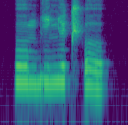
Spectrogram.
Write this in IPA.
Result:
o m b i ɲ ø t͡ʃʼ o

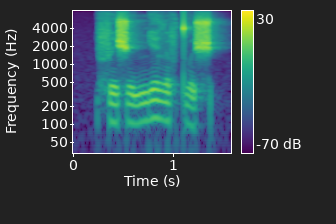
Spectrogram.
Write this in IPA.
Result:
f e ʃ ø ɲ e l œ f tʷ œ ʃ

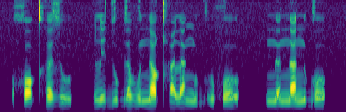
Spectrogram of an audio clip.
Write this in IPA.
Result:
x ɔ kʰ ə z u | l i d u ɡ ɜ v u n ɜ qʰ i l a ŋ u ɡʱ u f o | n ə n a n u ɡ o

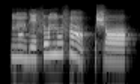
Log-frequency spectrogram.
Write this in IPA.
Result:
n ũ˧ d e˧ s o˦ n u˦ s ɔ̃˦˨ | ʃ ɔ˧

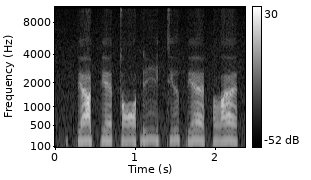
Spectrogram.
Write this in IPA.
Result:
pʲ a˧˥˧ pʲ ɛ˦˥ t ɔ˧˥˧ ɗ i˧˥˧ tʲ ɨ˧˥˧ pʲ ɛ˧˥˧ | lˠ ɛ˧˥˧

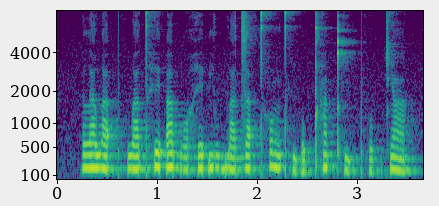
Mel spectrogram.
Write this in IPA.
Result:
l a˧ w a˦ ʔ pʰ w a˧ t̪ʰ e˦ ʔ a˦ b ɔ˨˩ h e˦ ʔ j u˧ b w a˧ d͡z a˦ ʔ t̪ʰ ɔ˥˧ ŋ t̪ʰ i˨ ʔ o˦ p̚ kʰ ã˦ t̚ pʰ i˨ ʔ pʰ o˨ k̚ t͡ɕ ã˥˧

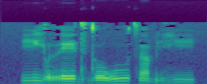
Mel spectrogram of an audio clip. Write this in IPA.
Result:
iː˦ j ʊ˨ r eː˦ d ɪ˨ d oː˨ w uː˦ t͡s ã˨ ɓ i˨ ɣ iː˦

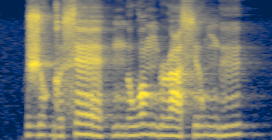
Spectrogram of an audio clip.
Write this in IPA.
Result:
ʒ o ɡ ɵ s ɛ | ŋ ɵ w ɔ ŋ ɹ ɑ s y w ŋ y

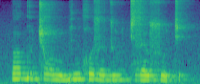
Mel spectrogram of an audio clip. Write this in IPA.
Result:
ʌ ɡ u c ʁʷ ʌ ŋ ɡ͡b i ŋ χʷ ɯ z ɯ d u ʎ ʌ c z ɛ sʷ ɯ c

